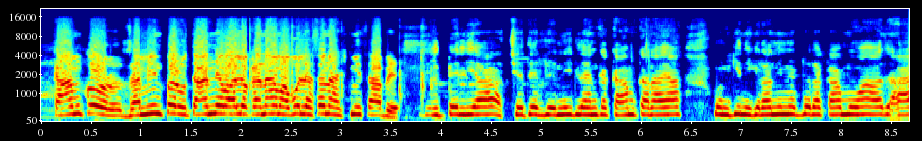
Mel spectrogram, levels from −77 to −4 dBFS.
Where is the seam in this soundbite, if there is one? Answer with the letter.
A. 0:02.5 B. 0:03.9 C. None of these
B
